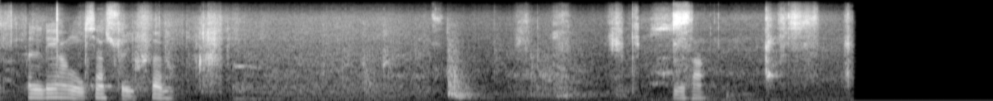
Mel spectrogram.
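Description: Palm leaves rustle as they are torn apart.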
